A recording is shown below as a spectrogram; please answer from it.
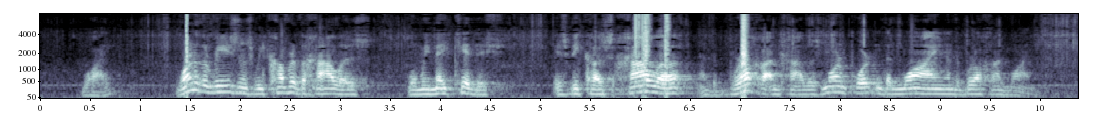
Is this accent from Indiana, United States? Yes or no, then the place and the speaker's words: no; Miami, Florida, United States; I grew up in Miami. I went to the Hebrew Academy of Greater Miami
